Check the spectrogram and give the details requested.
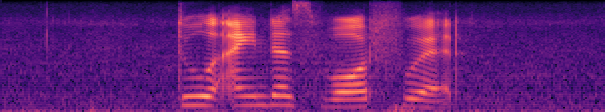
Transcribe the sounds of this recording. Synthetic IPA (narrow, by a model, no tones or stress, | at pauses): d̥ulˠɛ̰jndəsvɑːrfuər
